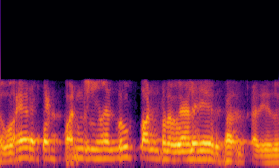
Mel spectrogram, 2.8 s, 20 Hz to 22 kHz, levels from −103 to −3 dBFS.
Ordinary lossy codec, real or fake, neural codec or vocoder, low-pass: none; fake; codec, 24 kHz, 1.5 kbps, HILCodec; 3.6 kHz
